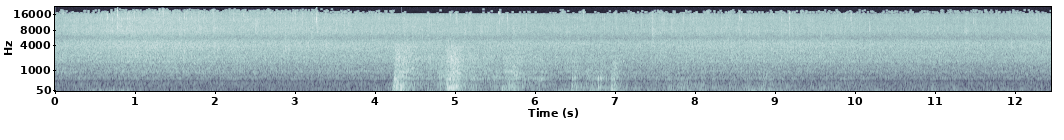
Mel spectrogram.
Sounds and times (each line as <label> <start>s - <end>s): clashing rain 0.0s - 12.4s
thunder echoing in the valley 4.2s - 10.4s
